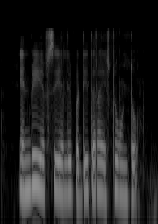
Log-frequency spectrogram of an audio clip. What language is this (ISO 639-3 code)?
kan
